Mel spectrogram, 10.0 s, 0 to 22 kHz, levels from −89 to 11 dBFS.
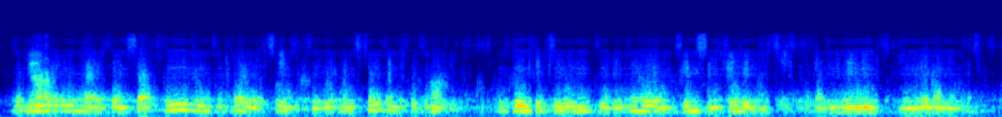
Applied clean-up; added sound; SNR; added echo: neural separator model SepFormer DNS4.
